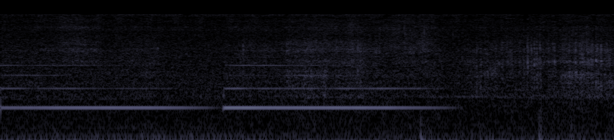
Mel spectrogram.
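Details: Jeep Wrangler JK at start-up, ideally cold: steady high whine over rough idle from an unhappy power steering pump; a ticking sound is also noted.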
